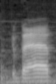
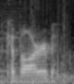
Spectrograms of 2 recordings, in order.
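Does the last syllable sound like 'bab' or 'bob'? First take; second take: bab; bob. First: The last vowel sounds like the a in cat. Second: The last vowel sounds like the o in Bob. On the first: The speaker calls it right. "the quote-unquote correct way" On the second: The speaker calls it wrong.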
